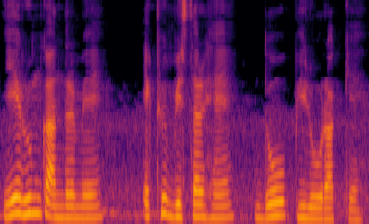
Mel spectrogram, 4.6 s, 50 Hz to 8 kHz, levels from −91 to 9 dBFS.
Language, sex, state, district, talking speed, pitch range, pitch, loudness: Hindi, male, Arunachal Pradesh, Lower Dibang Valley, 180 wpm, 150-190 Hz, 165 Hz, -17 LUFS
